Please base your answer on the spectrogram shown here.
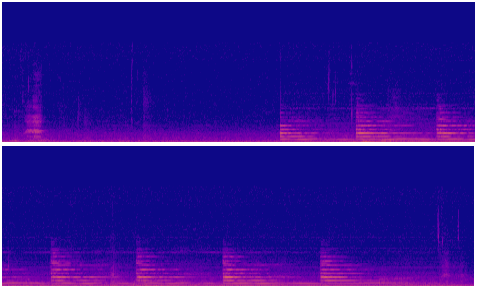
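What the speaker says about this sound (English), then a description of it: "As the bell rings out, summoning people not only to worship but to God" A church bell rings out before Sunday worship, its strokes evenly spaced and lingering, moderately distant over quiet room tone, with no speech.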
